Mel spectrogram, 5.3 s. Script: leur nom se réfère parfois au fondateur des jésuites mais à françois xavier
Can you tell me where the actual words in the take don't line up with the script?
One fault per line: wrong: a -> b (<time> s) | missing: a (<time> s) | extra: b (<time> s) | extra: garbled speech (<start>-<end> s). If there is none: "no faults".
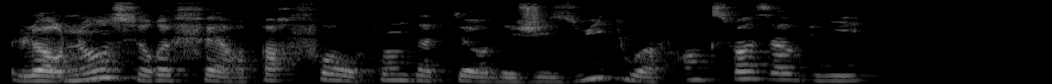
wrong: mais -> ou (3.1 s)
